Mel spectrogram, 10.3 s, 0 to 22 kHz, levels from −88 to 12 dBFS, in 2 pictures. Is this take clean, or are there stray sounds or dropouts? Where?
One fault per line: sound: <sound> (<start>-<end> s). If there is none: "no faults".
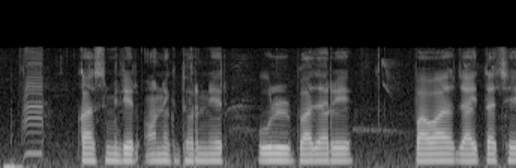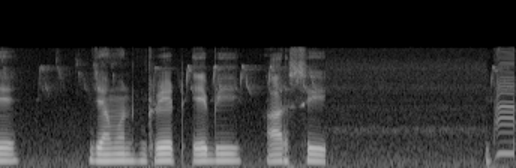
no faults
